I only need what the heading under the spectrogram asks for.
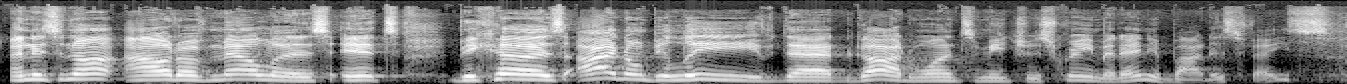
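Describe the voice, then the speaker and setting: Pastor: man, Brazilian accent, native Portuguese, fairly high voice, conversational preaching with personal stories. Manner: reflective storytelling, conversational. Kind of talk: sermon.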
